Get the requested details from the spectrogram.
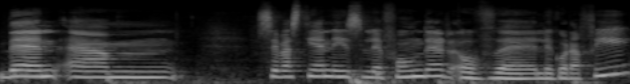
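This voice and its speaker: Speaking at a very slow pace, a woman keeps her loudness very even, her fairly high pitch moving with ordinary variation. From Catalonia, Spain (Lleida). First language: Catalan or Spanish. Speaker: event host and interviewer. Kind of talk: live public conversation at a book presentation. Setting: room with live audience, livestreamed. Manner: halting, hesitant with many fillers.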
